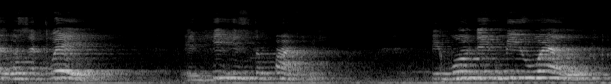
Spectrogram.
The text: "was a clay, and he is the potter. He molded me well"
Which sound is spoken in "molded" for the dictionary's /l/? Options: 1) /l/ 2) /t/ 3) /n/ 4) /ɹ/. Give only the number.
3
